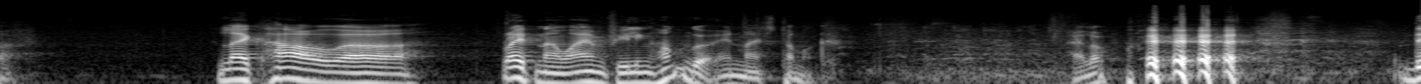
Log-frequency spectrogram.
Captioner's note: laughs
